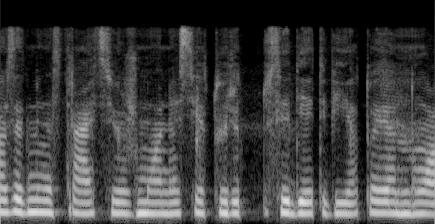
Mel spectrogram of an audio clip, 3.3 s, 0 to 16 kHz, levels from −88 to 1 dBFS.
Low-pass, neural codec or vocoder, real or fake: 9.9 kHz; vocoder, 22.05 kHz, 80 mel bands, Vocos; fake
